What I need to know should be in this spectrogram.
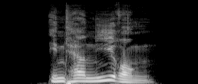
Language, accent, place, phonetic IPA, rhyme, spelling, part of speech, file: German, Germany, Berlin, [ɪntɐˈniːʁʊŋ], -iːʁʊŋ, Internierung, noun, De-Internierung.ogg
- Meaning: internment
